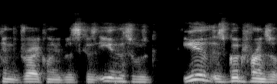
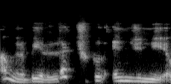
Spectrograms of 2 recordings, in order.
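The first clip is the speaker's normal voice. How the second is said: swooping, animated put-on voice with hammy pitch swings; 4 dB quieter than usual. Quoting Lionel Jefferson playing down to Archie: Goldie Wilson-like put-on voice. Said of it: "He basically puts on a voice like".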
